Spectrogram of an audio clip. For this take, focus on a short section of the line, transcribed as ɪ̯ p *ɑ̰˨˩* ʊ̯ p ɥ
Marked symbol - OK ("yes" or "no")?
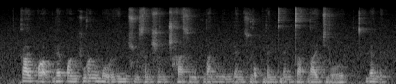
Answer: yes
